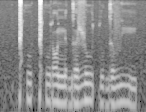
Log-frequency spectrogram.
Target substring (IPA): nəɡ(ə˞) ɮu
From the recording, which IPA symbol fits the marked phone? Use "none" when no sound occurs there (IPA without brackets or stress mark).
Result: ə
